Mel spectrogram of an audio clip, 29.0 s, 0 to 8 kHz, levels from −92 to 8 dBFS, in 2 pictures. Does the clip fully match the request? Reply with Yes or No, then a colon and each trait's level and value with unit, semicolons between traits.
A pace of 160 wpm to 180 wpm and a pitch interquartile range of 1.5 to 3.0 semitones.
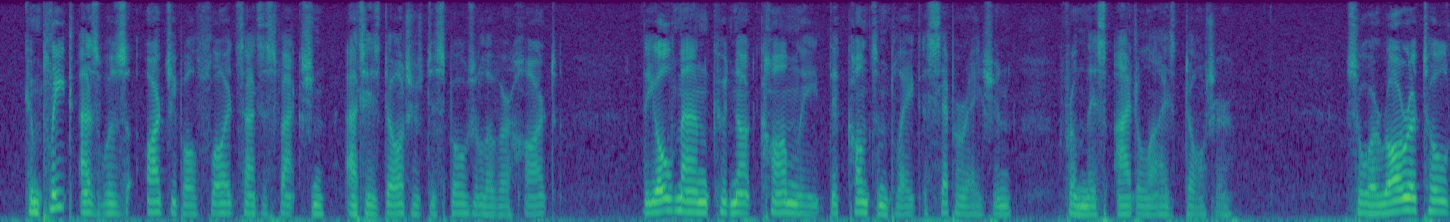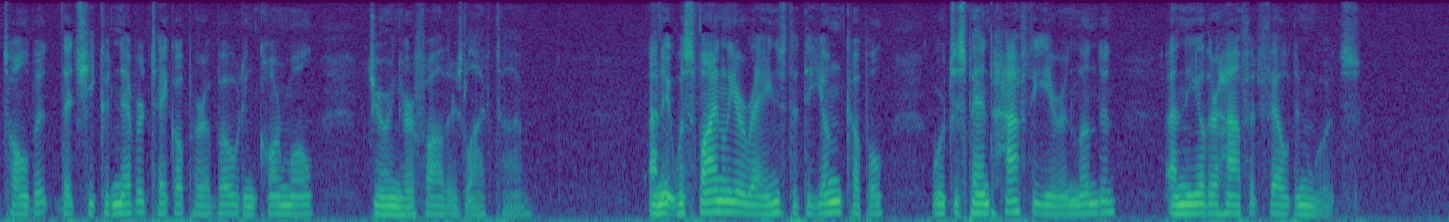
No: average, 140 wpm; narrow, 2.4 semitones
